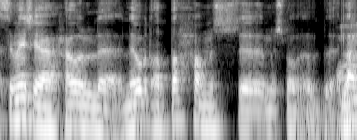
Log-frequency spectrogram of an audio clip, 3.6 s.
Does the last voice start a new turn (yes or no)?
yes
